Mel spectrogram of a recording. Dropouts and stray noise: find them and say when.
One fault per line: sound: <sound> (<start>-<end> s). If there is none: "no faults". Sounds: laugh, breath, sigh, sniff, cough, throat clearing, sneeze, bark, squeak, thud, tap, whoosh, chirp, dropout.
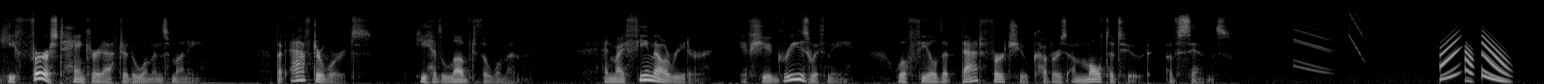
sound: chirp (12.9-13.7 s)
sound: chirp (14.4-15.1 s)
